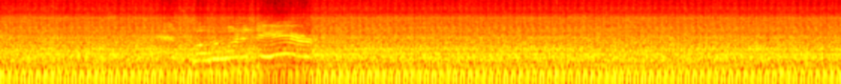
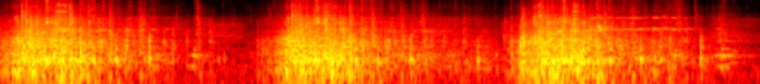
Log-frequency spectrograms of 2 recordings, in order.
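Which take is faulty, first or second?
second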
